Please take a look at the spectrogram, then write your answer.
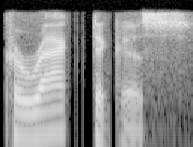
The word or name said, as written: Caractacus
